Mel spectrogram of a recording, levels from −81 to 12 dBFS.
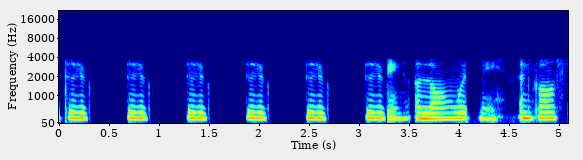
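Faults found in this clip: Stutter with silent gaps, 0.31–3.29 s: one 0.22 s fragment repeats five times, 0.37 s digital silence between, 0.6 s period. Waveform: identical blocks separated by near-flat silent lines. Likely a stalled player or stream buffer replaying its last fragment each retry. Speech in the gaps is lost.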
